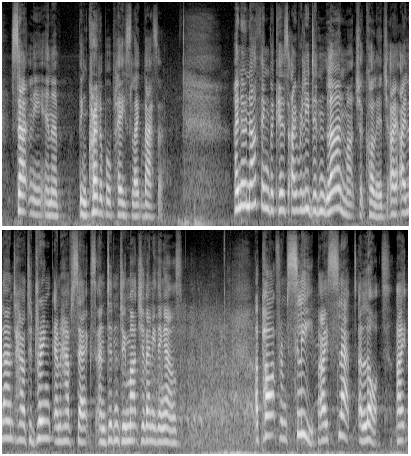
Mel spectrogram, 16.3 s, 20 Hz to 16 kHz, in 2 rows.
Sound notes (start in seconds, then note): 10.8 audience laughing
